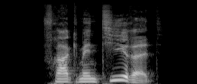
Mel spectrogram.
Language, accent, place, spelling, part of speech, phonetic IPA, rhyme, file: German, Germany, Berlin, fragmentieret, verb, [fʁaɡmɛnˈtiːʁət], -iːʁət, De-fragmentieret.ogg
- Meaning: second-person plural subjunctive I of fragmentieren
